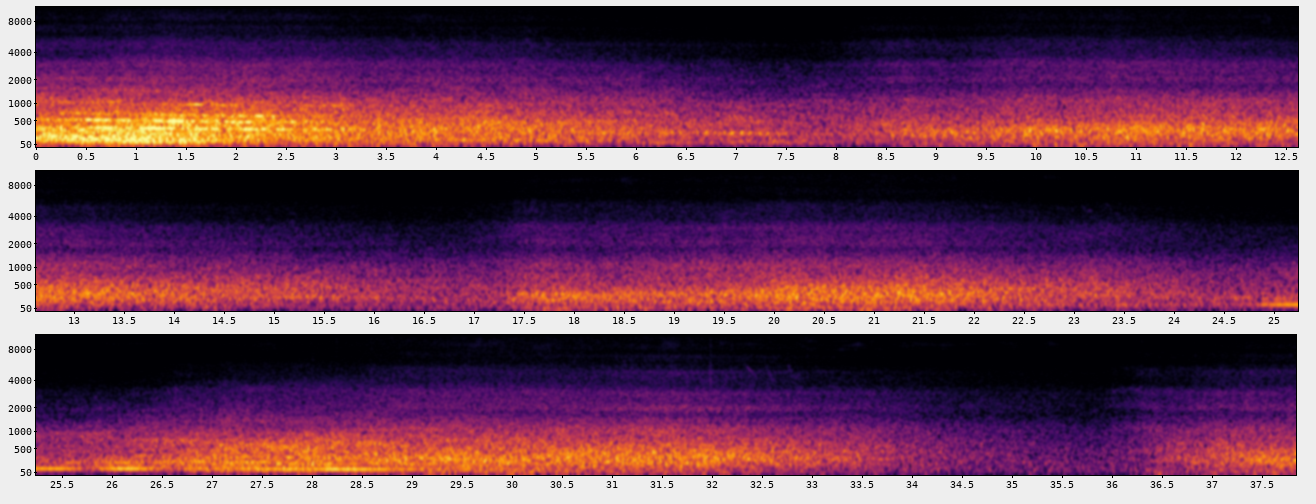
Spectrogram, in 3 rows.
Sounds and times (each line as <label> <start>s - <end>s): Traffic sound 0.0s - 8.6s
waves 0.0s - 37.8s
Traffic sound 22.7s - 32.3s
